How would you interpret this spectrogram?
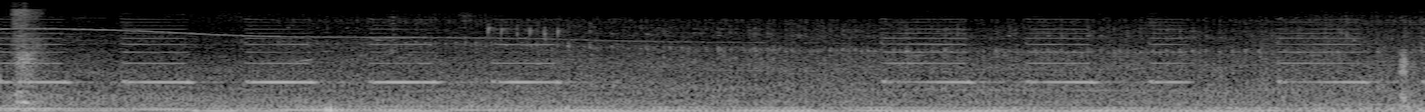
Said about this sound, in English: My beeper cuts out depending on how far I push down my pedal.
